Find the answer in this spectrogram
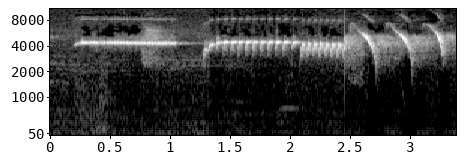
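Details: Canary song from a long Indonesian tutoring compilation meant to calm birds being trained: a long steady whistled note, then a rapid buzzy rolling trill, ending in three sharp descending sweeps.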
